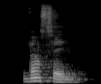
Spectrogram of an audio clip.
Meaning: Vincennes (a city and commune of Val-de-Marne department, Île-de-France, France)
- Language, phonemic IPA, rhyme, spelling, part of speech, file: French, /vɛ̃.sɛn/, -ɛn, Vincennes, proper noun, LL-Q150 (fra)-Vincennes.wav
